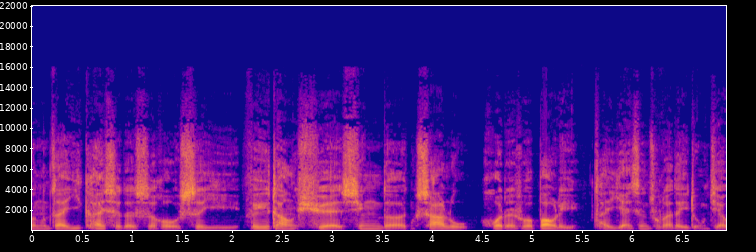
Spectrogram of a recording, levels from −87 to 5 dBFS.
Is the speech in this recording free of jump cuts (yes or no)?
no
